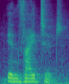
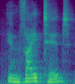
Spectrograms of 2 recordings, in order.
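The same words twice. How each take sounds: The two takes are said the same way.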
